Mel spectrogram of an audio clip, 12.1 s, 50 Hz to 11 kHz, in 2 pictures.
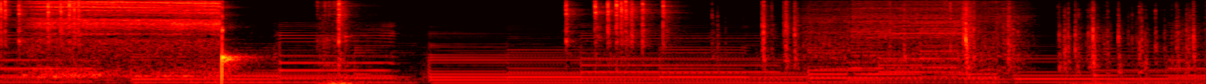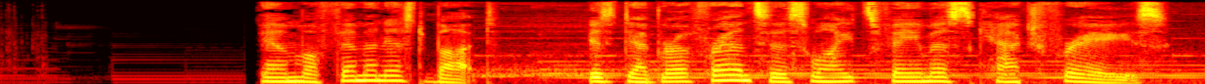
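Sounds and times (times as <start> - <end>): background music: 6.9 - 12.0.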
